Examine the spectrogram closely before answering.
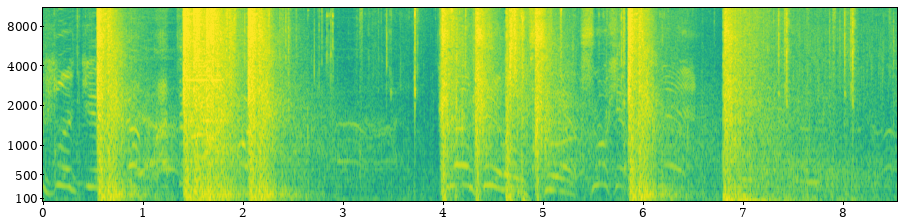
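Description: Gunshots boom and echo loudly off hard walls.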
